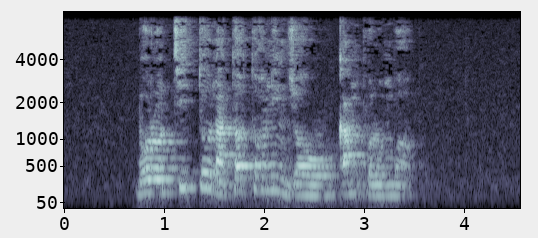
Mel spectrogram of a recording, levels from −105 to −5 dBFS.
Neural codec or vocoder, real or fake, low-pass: none; real; 7.2 kHz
